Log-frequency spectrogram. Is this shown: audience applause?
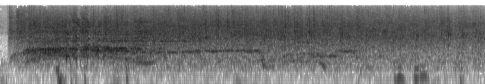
yes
